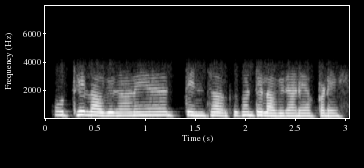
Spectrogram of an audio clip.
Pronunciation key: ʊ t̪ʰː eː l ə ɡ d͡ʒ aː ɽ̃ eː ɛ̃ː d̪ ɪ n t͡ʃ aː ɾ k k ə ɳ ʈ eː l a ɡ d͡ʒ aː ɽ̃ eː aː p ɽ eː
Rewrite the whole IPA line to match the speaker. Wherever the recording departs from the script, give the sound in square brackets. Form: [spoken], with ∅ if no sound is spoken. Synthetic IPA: ʊ t̪ʰː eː l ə ɡ d͡ʒ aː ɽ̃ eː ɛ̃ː [t̪] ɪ n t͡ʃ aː ɾ k k ə ɳ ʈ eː l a ɡ d͡ʒ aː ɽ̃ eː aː p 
